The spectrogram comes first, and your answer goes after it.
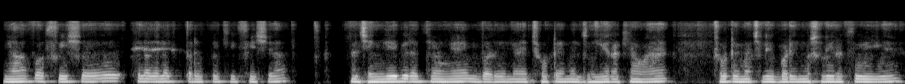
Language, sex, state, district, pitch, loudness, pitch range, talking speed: Hindi, male, Haryana, Jhajjar, 125 Hz, -16 LUFS, 125-130 Hz, 205 wpm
